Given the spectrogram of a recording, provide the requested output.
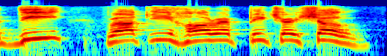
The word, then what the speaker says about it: The Rocky Horror Picture Show: pero vamos a estar hablando sobre The Rocky Horror Picture Show.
